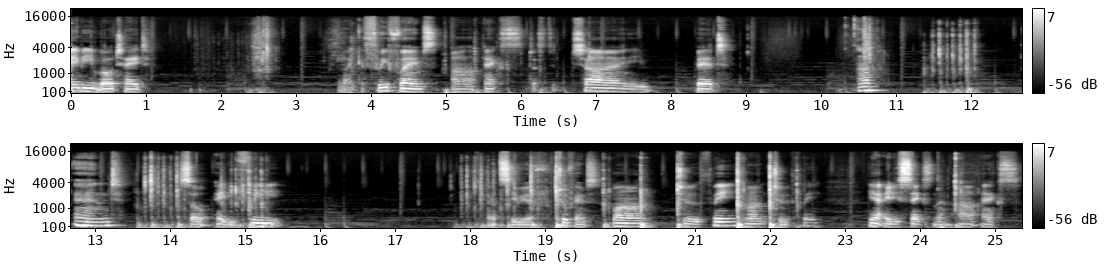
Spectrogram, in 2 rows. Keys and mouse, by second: 10.3 click.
